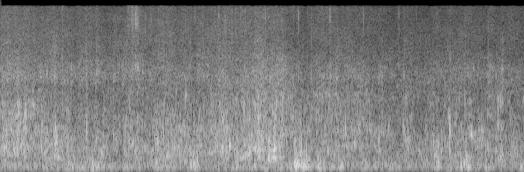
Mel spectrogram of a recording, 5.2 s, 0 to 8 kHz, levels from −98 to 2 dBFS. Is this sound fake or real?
fake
